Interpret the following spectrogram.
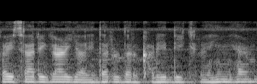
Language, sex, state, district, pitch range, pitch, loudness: Hindi, male, Uttar Pradesh, Lucknow, 110-120 Hz, 115 Hz, -16 LUFS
